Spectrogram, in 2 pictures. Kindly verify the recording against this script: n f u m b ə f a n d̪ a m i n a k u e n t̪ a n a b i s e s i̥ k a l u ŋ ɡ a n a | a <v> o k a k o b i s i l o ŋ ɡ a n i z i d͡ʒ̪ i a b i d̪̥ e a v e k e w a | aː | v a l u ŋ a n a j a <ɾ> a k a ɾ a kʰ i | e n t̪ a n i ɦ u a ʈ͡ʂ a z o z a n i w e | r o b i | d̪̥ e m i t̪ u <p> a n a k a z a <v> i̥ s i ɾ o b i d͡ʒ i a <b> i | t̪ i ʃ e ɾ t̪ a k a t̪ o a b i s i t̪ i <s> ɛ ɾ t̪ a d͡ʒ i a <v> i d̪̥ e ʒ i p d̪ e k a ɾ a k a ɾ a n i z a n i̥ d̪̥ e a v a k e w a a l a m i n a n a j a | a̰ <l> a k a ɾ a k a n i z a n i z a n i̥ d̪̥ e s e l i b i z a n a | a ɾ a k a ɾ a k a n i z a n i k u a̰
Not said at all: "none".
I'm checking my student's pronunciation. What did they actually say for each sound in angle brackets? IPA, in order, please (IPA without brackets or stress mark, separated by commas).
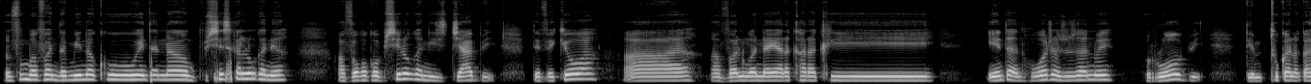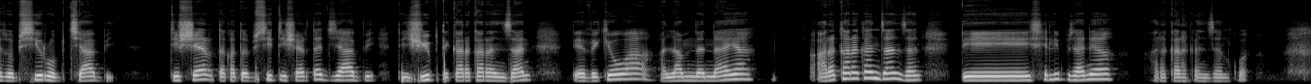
v, ɾ, k, b, b, ʃ, b, ɾ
